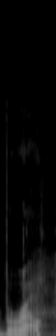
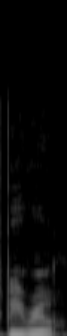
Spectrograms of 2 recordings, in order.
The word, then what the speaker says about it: Bereal: And it looks like Be Real. Yeah. But it's Burrell. Nah, well, or is family, my artist name is Be Real, but that is how you say it. It's Be Real. Like, so I got split. See, me and some of my cousins, we say Be Real, and then I got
